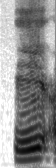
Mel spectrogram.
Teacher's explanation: ए ऐ 2 word से मिलकर के बने हुए हैं, आ प्लस ई से, इसलिए इसका कंठ प्लस ताल, तो कंठ ताल से इसका उच्चारण स्थान है, उसका नाम भी कंठ तालव्य है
